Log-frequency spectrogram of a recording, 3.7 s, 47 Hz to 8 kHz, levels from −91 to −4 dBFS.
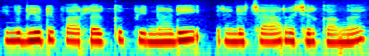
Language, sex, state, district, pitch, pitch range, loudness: Tamil, female, Tamil Nadu, Nilgiris, 195 Hz, 185-210 Hz, -16 LUFS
